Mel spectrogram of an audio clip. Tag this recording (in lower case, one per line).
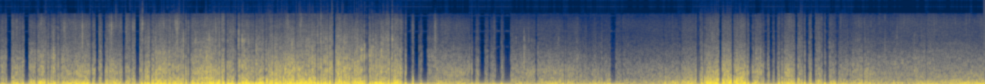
wind noise (microphone)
